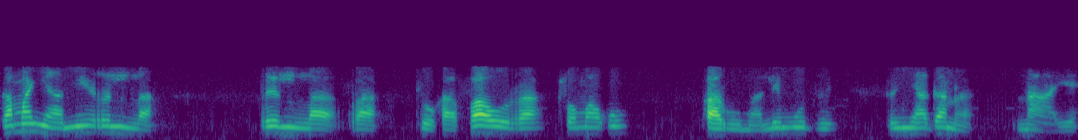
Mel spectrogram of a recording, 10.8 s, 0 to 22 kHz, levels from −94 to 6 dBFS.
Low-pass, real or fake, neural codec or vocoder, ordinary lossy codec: 3.6 kHz; real; none; none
